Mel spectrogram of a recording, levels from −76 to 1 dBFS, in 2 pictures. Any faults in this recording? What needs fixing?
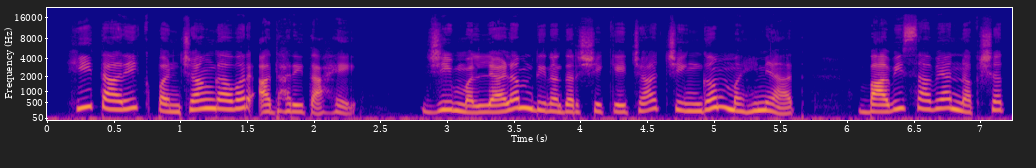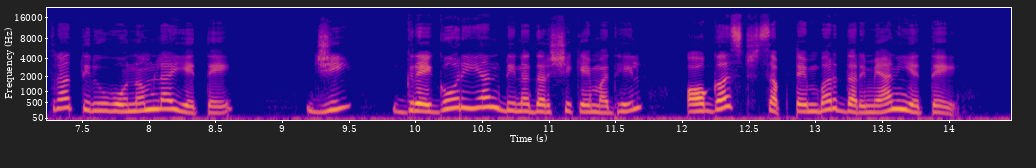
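Nothing here needs fixing; no faults are audible.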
